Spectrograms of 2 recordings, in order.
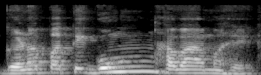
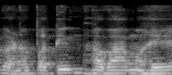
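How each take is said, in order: First: A long, drawn-out gum comes before havamahe. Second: A plain nasal comes before havamahe. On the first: This is the Vajasaneyi way of reciting it. "गुं पूर्ण वाढवून" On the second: This is the Rigveda way of reciting it. "ऋग्वेदामध्ये तो गणानान्त्वा गणपतीं हवामहे असाच म्हटला जाईल"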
